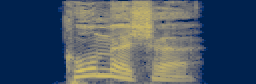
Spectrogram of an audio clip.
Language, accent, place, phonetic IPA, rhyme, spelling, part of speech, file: German, Germany, Berlin, [ˈkoːmɪʃə], -oːmɪʃə, komische, adjective, De-komische.ogg
- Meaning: inflection of komisch: 1. strong/mixed nominative/accusative feminine singular 2. strong nominative/accusative plural 3. weak nominative all-gender singular 4. weak accusative feminine/neuter singular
